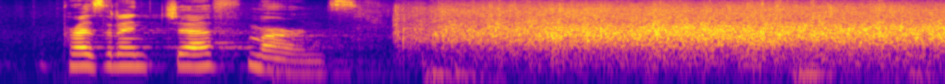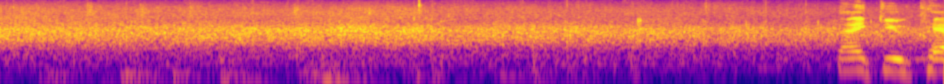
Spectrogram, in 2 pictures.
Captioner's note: applause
